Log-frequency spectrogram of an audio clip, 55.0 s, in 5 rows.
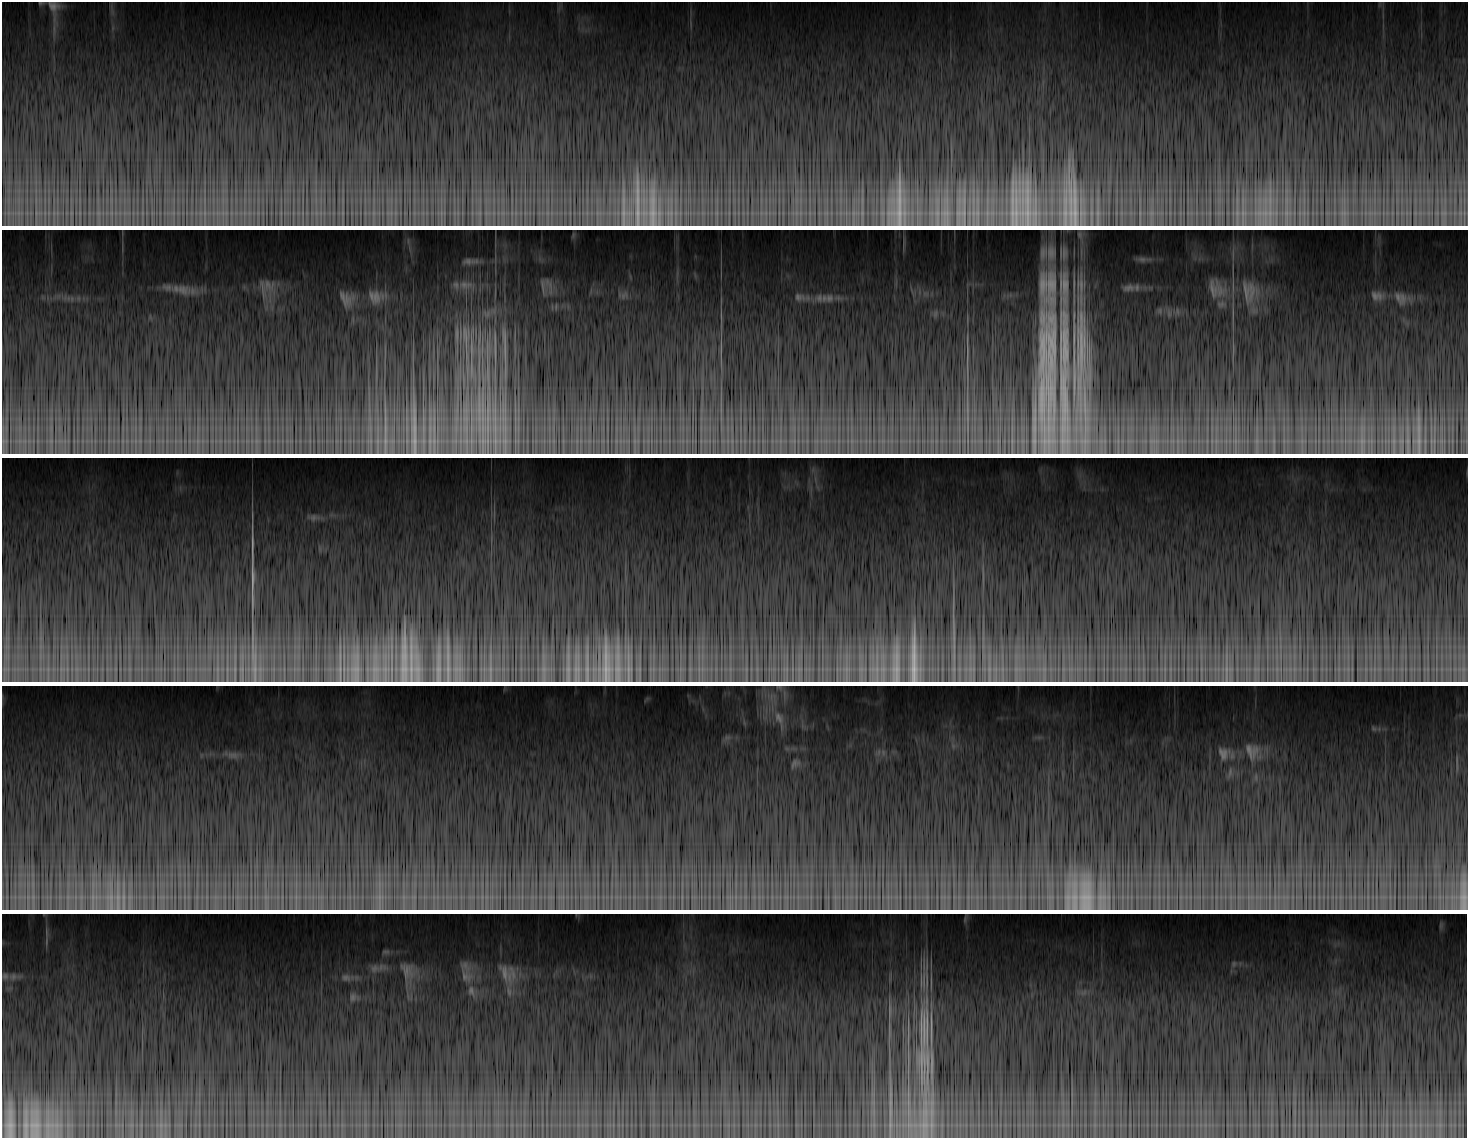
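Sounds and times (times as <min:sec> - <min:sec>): low background hiss: 0:00.0 - 0:54.9
birds chirping and whistling: 0:11.3 - 0:16.3, 0:16.9 - 0:20.6, 0:37.0 - 0:42.6, 0:43.2 - 0:44.5, 0:46.5 - 0:48.5.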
